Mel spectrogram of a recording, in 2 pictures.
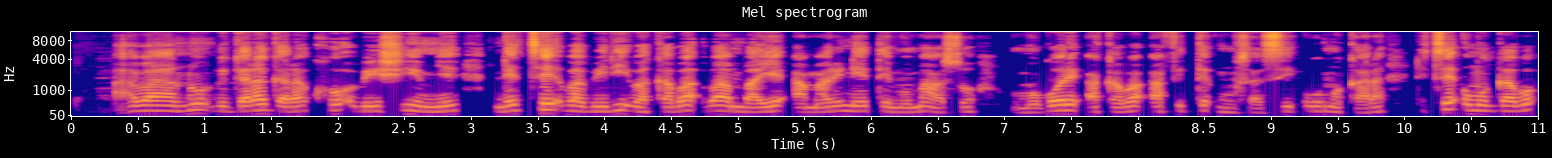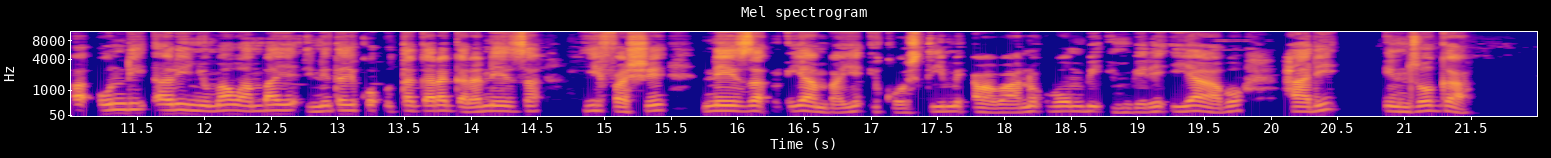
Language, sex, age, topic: Kinyarwanda, male, 18-24, government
